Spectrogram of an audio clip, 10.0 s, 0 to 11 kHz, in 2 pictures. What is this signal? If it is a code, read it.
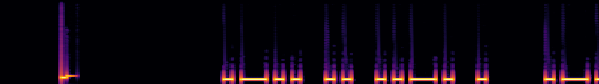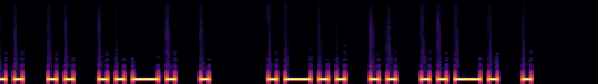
Morse code, heard as a keyed tone, about 17 wpm, 700 Hz. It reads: LIFE LIFE LIFE
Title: Top 300 Words Repeated 17wpm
